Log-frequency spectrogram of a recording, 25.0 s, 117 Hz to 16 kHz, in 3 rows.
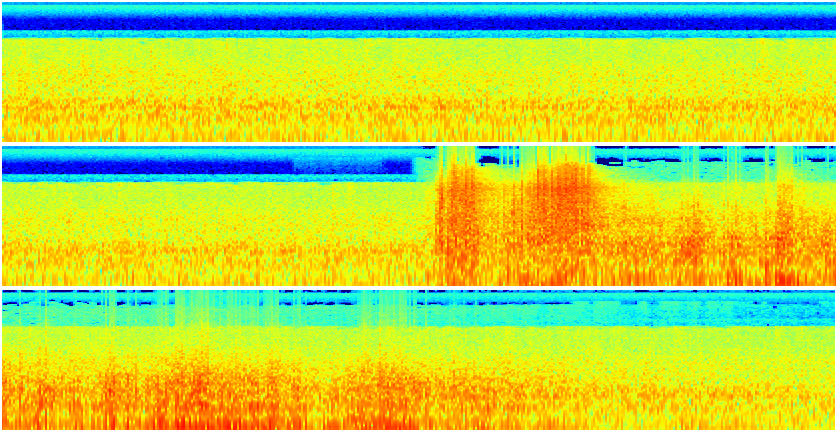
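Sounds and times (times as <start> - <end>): heavy rain downpour: 0.0 - 25.0
low rumble of thunder: 12.4 - 25.0
thunder cracks: 12.5 - 25.0.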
